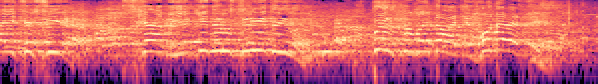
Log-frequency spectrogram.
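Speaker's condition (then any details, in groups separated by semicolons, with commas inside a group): No condition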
